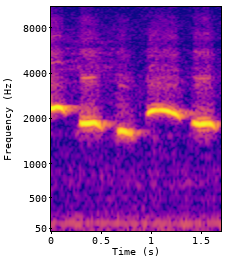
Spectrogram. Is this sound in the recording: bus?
no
